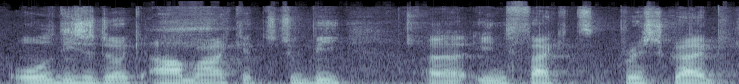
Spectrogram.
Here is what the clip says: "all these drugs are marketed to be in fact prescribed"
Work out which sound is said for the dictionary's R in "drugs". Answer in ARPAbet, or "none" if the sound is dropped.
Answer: none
